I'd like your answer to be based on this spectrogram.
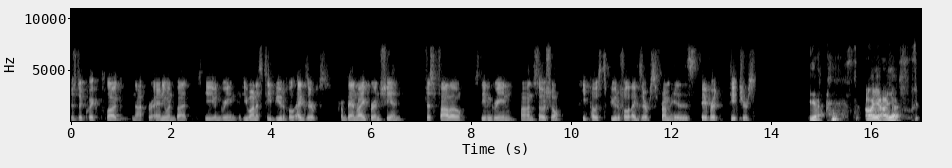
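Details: Adult male speaker; normal speech.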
